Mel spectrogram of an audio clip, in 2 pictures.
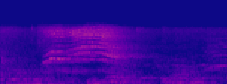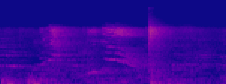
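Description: Children's voices calling out in high-pitched, falling cries: three calls, the first about a second in and two more around the fourth second. A single sharp knock comes about five seconds in.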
